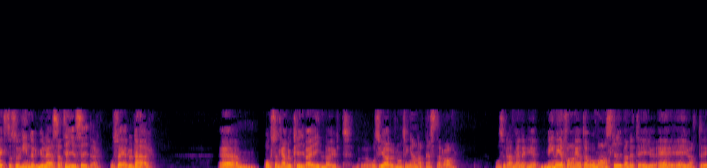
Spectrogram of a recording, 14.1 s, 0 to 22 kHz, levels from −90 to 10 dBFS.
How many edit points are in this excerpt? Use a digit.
1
